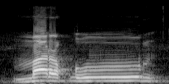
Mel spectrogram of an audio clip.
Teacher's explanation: مرقوم، واو مدہ، واو مدہ وہ واو جو ساکن اس سے پہلے پیش ہو، واو مدہ کو 1 الف کے برابر کھینچ کر پڑھیں گے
